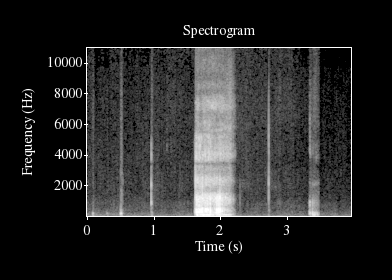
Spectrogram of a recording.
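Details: Libby, a female English Bulldog lying comfortably on her back in bed, gives one loud, rough, rasping snore lasting about half a second, framed by a few soft clicks and quiet breaths in a small room.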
